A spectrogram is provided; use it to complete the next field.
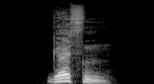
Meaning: first/third-person plural subjunctive II of gießen
- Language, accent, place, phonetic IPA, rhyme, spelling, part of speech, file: German, Germany, Berlin, [ˈɡœsn̩], -œsn̩, gössen, verb, De-gössen.ogg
